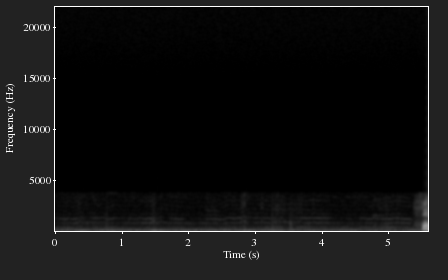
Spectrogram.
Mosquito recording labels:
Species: mosquito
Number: one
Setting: cup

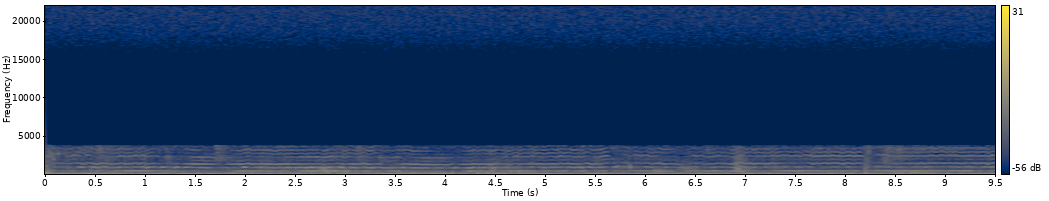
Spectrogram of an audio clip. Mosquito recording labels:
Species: mosquito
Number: one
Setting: cup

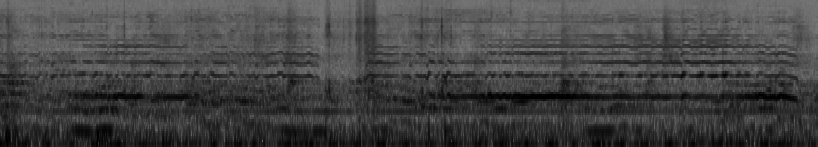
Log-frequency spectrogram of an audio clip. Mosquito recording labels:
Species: Culex pipiens complex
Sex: female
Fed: unfed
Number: one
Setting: cup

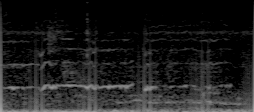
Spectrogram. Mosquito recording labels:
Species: Aedes aegypti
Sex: female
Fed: unfed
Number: one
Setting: cup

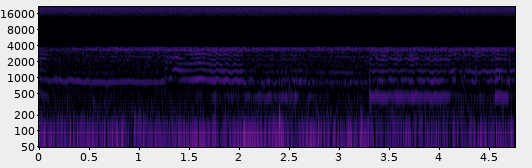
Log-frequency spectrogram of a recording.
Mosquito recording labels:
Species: Anopheles harrisoni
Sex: female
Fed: blood-fed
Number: one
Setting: cup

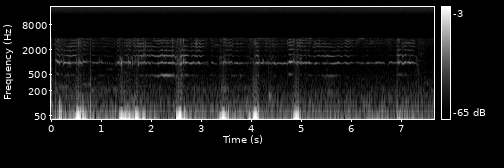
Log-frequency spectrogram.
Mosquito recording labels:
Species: mosquito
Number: one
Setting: cup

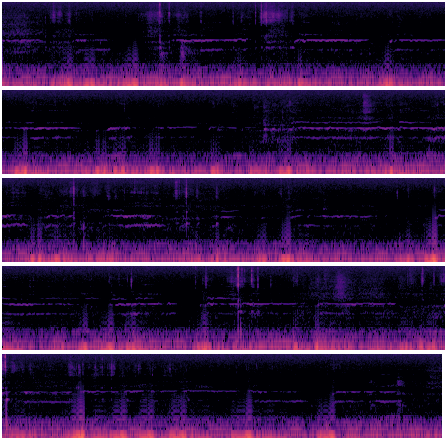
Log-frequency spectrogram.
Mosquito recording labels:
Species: Anopheles funestus s.s.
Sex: female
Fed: unfed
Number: one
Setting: cup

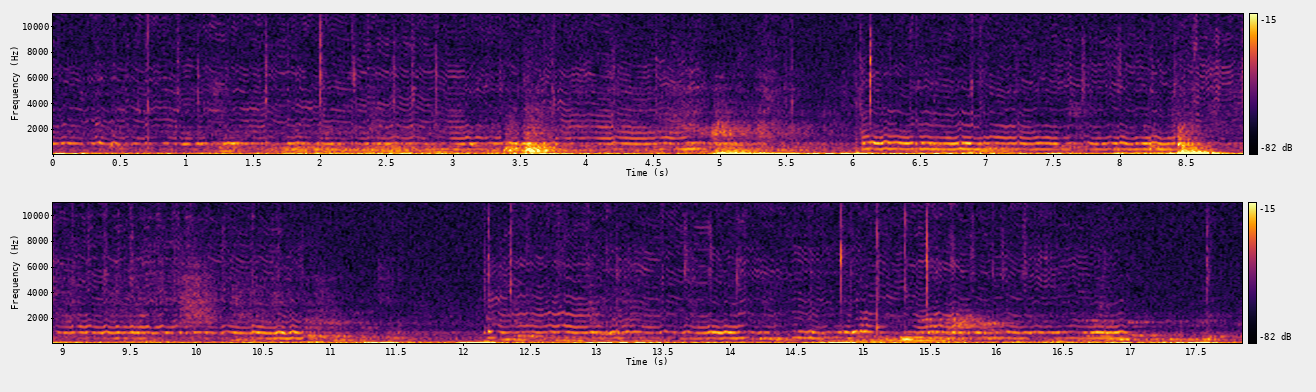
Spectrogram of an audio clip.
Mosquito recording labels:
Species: Anopheles arabiensis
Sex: female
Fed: unfed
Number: one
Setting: cup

